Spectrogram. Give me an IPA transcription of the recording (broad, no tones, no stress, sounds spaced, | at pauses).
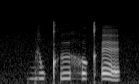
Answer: b i w kʼ ɯ h o kʼ ɛ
